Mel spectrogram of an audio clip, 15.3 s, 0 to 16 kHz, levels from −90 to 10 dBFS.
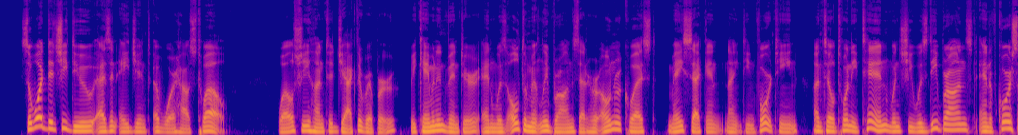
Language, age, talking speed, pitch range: English, 20-39, 155 wpm, 100-125 Hz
